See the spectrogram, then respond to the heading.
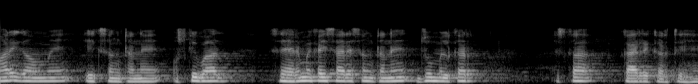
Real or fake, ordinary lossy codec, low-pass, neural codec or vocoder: real; none; 5.4 kHz; none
